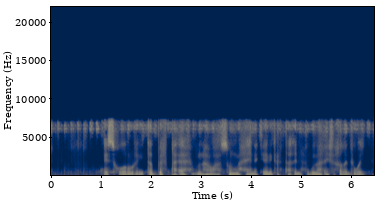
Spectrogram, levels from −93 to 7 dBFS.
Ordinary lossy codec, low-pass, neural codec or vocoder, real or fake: none; 7.2 kHz; codec, 24 kHz, 0.9 kbps, WavTokenizer, large speech release; fake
